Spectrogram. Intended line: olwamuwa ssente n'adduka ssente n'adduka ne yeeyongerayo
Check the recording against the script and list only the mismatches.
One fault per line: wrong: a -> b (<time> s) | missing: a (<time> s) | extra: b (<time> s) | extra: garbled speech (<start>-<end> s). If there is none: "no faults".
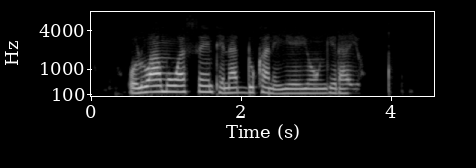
missing: ssente n'adduka (2.3 s)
